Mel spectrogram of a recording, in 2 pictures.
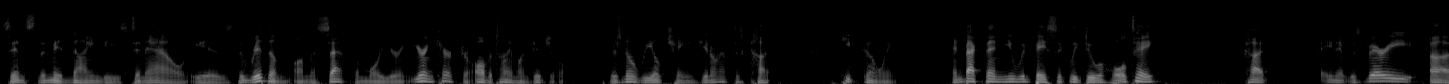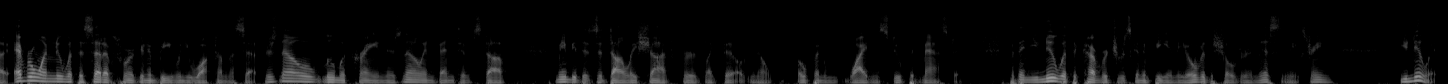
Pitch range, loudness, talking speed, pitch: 85-115 Hz, -42 LUFS, 235 wpm, 95 Hz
